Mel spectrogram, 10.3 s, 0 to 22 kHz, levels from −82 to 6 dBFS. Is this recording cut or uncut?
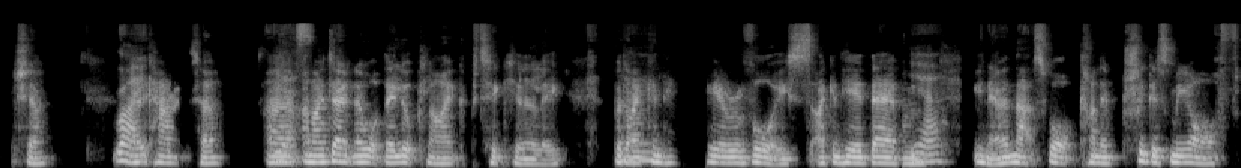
cut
